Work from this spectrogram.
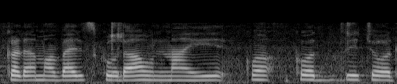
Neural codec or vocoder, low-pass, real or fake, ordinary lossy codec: codec, 16 kHz, 4 kbps, X-Codec, HuBERT features, trained on LibriSpeech; 7.2 kHz; fake; none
